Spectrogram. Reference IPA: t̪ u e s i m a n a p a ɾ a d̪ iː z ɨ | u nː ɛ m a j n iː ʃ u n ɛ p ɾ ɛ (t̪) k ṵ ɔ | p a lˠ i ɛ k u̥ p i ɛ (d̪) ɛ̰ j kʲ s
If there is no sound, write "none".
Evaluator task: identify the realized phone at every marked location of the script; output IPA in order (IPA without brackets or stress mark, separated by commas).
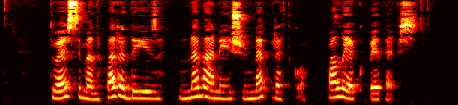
t̪, t̪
